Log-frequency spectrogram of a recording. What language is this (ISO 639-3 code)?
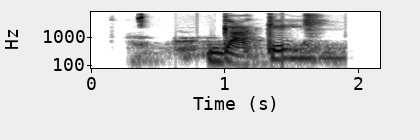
ajg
